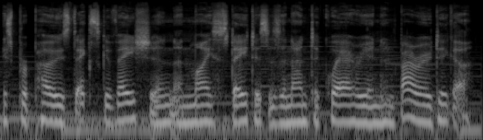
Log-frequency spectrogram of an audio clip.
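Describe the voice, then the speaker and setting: A woman's voice: low-pitched, little pitch movement, moderate pace, soft background music. An actress playing a composed, determined lady antiquarian with formal, wry delivery in an adventure game. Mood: composed, resolute. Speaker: video game protagonist. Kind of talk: adventure game voice acting and narration.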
